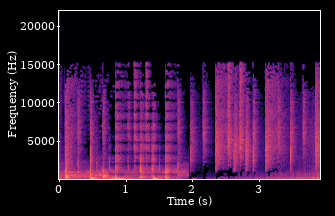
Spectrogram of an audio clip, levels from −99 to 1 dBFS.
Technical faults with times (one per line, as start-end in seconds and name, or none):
0.74-1.77 channel delay (comb filtering)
